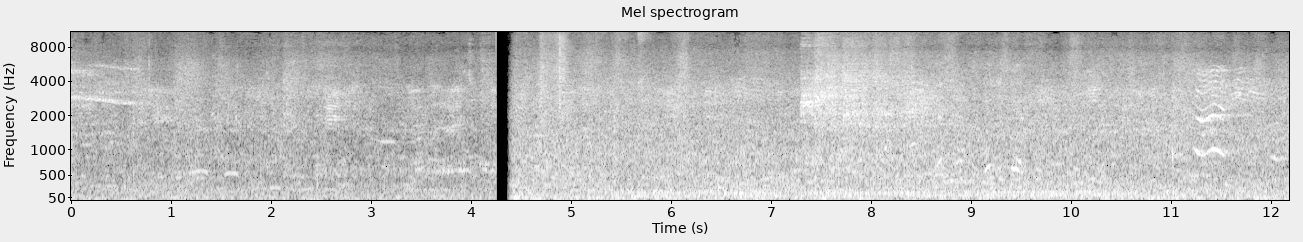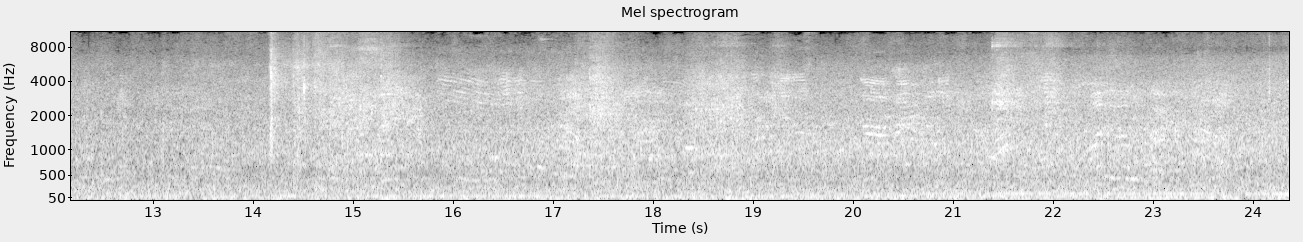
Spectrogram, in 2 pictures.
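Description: Distant voices murmur across an open square outdoors.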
